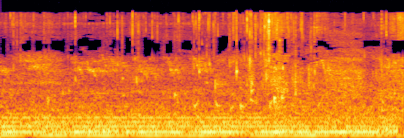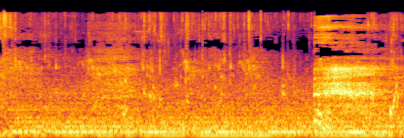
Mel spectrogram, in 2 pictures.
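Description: Pool water trickling and splashing at the return inlet, over a steady low machine hum. A louder, brief rush of water comes near the end.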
